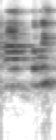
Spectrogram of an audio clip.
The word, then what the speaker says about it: atlet: Banyak atlet muda yang mengikuti kejuaraan olahraga di tahun ini. Penulisan ejaan yang salah ya anak-anak ya.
